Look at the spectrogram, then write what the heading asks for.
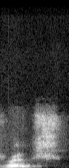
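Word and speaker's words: Rush: Oh, it was Roosh.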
